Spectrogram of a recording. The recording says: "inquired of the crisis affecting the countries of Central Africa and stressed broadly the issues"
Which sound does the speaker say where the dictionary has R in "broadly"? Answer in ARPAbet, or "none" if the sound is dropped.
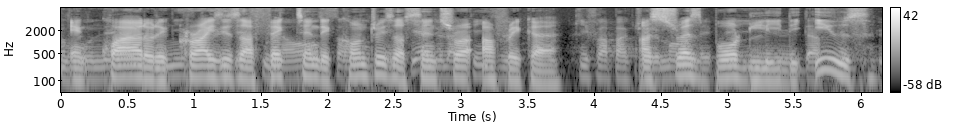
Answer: none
